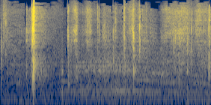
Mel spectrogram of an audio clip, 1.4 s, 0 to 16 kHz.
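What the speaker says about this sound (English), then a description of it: "Using the scissors because the packs are so hard to open up this year." Scissors cutting open an Upper Deck 2020-21 hockey trading card pack from a tin, one sharp close snip followed by faint crinkling of the foil wrapper.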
